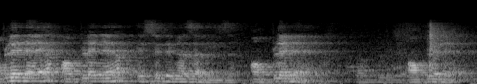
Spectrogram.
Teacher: Et enfin, il y a une petite observation, c'est que le 1, la voyelle ouverte nasale, est en position atone, elle se dénasalise dans un contexte atone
